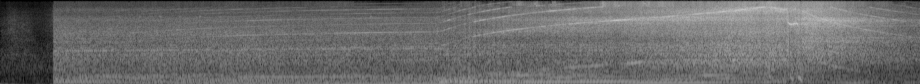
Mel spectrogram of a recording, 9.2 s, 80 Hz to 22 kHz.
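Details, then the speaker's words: Engine-swapped car on a dyno, boost raised from about 10.5 psi with 25% boost-controller duty while aiming for about 15 psi: pitch climbs hard, then stumbles and cuts near the top; boost built too quickly and hit boost cut. "that was hitting boost cut cuz we made all of the Boost way too quick it was hitting moose cut right that was moose cut"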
